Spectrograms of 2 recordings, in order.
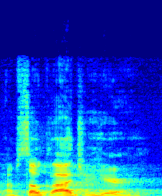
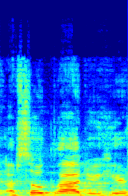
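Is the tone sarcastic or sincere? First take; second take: sarcastic; sincere. First: It is said in a sarcastic, insincere tone. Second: It is said in a sincere, pleased tone. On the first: The speaker wishes the listener were not present. "I can say that same sentence with sarcasm" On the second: The speaker is happy the listener is present. "expressing some emotion, some pleasure at the fact that you are present"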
